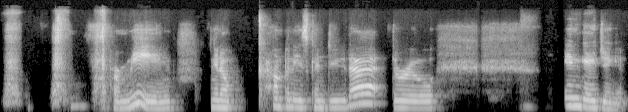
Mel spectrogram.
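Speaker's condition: Stuttering; lifelong stutter since grade school, past speech therapy, public speaking since 2014 as fear exposure; public speaking for about 5 years, taken up to face fear of talking; fluency varies day to day, some days very fluent, others not, worries about being understood; blocks

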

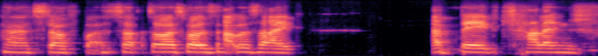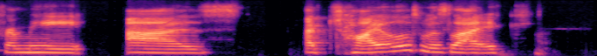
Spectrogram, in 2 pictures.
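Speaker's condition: Stuttering; onset at age 3, inherited from mother who also stutters, more covertly; age 23, in and out of speech therapy, many therapists, not currently attending; more severe than mother's; repeated words, prolonged sounds

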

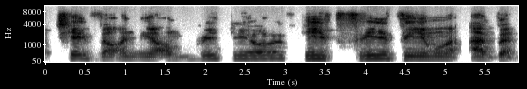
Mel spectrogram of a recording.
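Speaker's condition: Cerebellar and spinal ataxia; daily activities

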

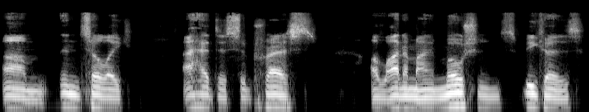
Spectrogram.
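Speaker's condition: Cerebral palsy; physical disability

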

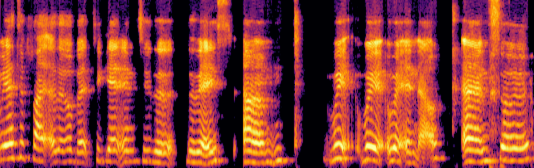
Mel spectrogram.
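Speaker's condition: Cerebral palsy; quadriplegic, wheelchair user

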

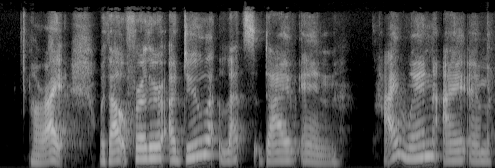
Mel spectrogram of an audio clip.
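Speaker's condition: No condition

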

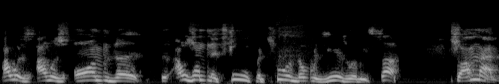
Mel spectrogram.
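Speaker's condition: No condition

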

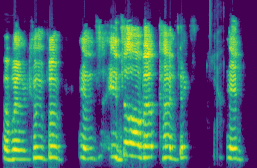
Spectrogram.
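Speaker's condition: Cerebral palsy; uses wheelchair, hearing intact

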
